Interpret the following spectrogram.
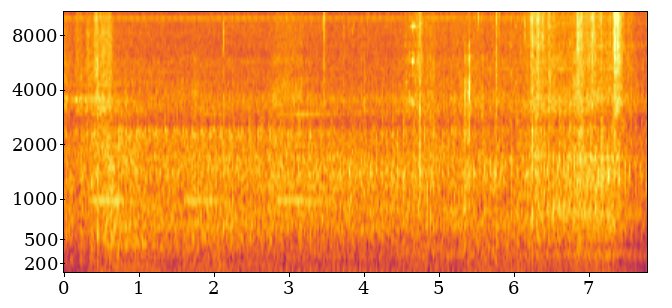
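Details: Volvo V50 D5 diesel, started after changing the faulty alternator freewheeling (sprag clutch) pulley: a steady, smooth idle with no squeal, chirp or rattle from the belt and pulley side. It sounds healthy.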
